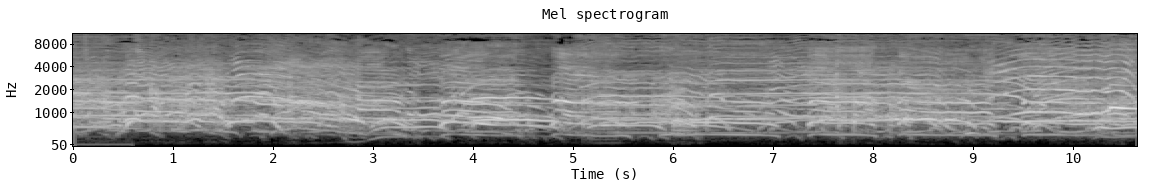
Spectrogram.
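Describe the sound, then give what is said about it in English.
A live audience screams and shouts together at full volume, a dense, sustained roar of many overlapping voices with high yells and whoops, steady and loud for about ten seconds. “This card means to scream and shout.”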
